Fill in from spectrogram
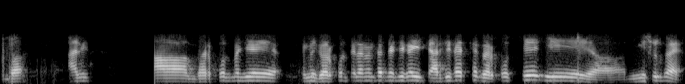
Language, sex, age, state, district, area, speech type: Marathi, male, 30-45, Maharashtra, Akola, rural, conversation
